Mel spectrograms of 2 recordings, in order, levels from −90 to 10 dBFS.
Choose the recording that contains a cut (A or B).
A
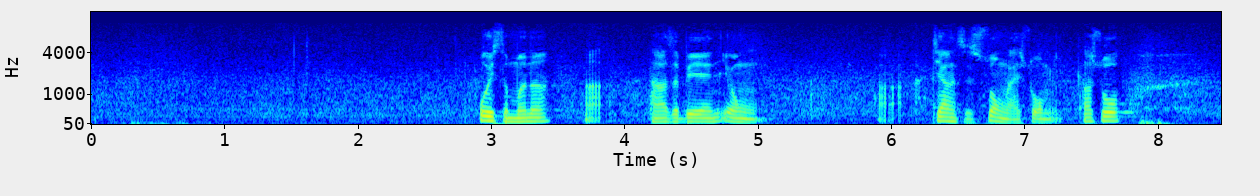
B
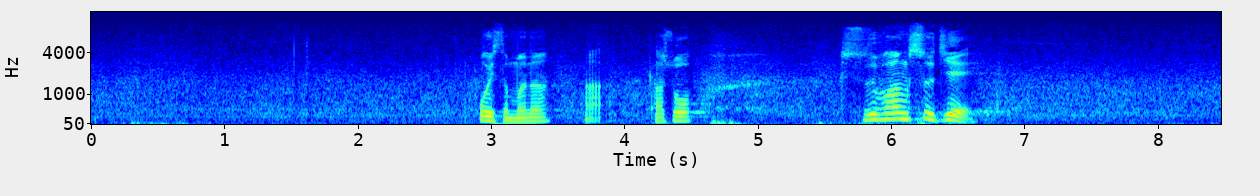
B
